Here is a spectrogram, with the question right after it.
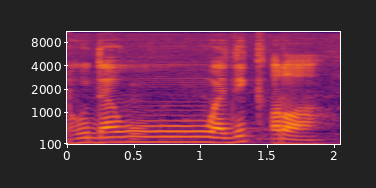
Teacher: Hudawu wa dzikra, ya. Ada tanwin atau fathatain bertemu dengan huruf wawu, maka hukumnya adalah idgham bi gunnah dengan gunnah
